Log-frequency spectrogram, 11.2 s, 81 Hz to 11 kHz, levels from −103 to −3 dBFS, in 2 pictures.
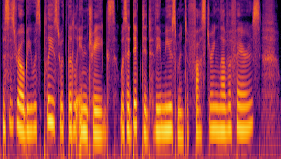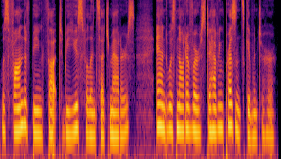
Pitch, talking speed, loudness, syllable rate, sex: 195 Hz, 200 wpm, -21 LUFS, 5.7 syllables/s, female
